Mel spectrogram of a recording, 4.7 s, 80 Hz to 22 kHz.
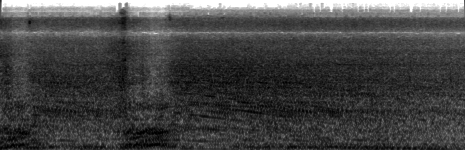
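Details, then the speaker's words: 2024 Mustang GT PP V8 with a newly installed K&N cold air intake: blips up and settles back cleanly, strong intake rush on each rev, no knocks or rattles; normal free revs. "Alright, so I'd have to say I love it. Doing those couple revs I heard in there, it just sucks the air really nice."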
